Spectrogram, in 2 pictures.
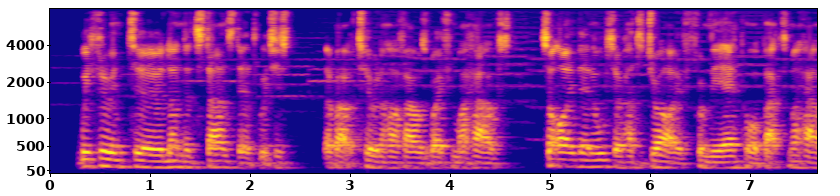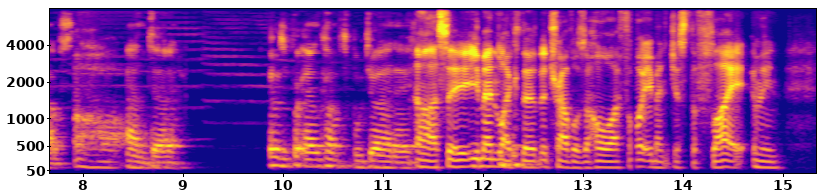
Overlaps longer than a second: none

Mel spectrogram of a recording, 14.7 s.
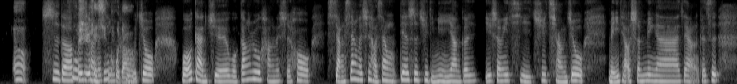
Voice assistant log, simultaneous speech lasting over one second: present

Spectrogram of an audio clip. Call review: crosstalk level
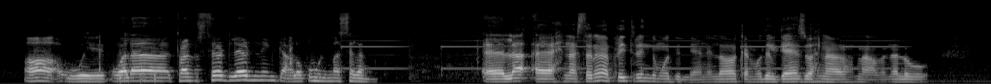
none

